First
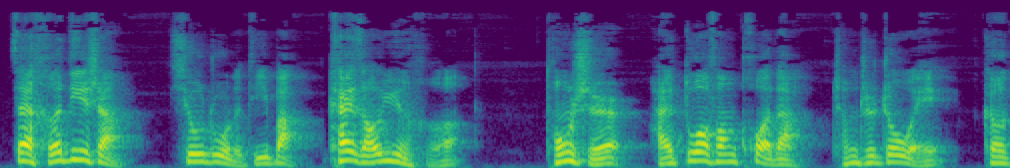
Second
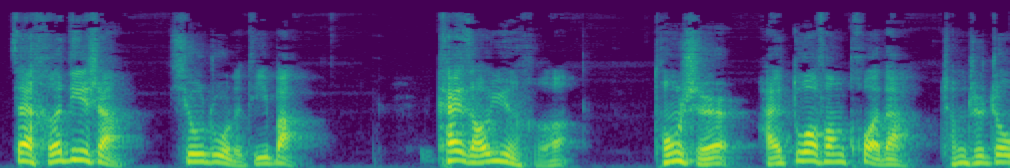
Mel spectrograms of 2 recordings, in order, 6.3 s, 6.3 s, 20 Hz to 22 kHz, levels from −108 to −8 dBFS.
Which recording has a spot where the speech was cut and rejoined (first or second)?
first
